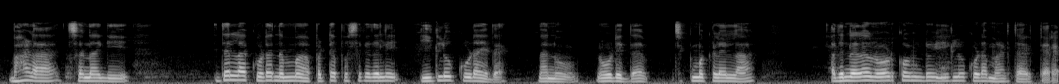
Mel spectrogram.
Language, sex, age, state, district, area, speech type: Kannada, male, 18-30, Karnataka, Shimoga, rural, spontaneous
